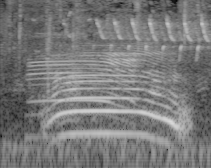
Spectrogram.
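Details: In a forest, one of a group of grazing female cows (Bos taurus) gives one long, steady moo that sags at the end, with faint bird chirps behind.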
